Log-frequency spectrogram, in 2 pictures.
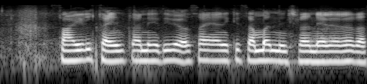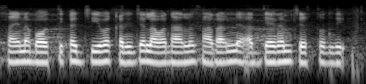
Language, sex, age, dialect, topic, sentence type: Telugu, male, 25-30, Southern, agriculture, statement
